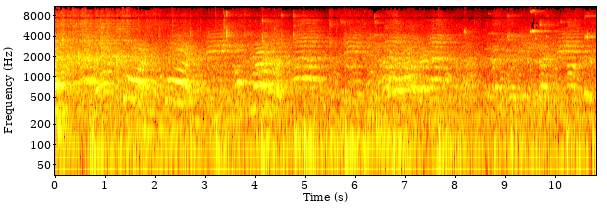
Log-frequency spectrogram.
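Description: Basketball being dribbled on a hardwood gym floor, a run of low thumps, under the voices of spectators and players in the gym.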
